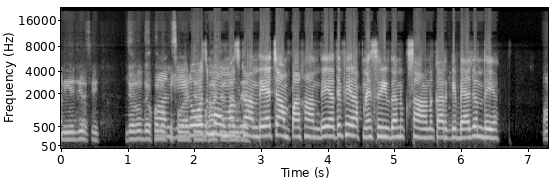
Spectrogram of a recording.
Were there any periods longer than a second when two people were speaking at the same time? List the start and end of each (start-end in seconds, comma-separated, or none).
1.4-2.8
